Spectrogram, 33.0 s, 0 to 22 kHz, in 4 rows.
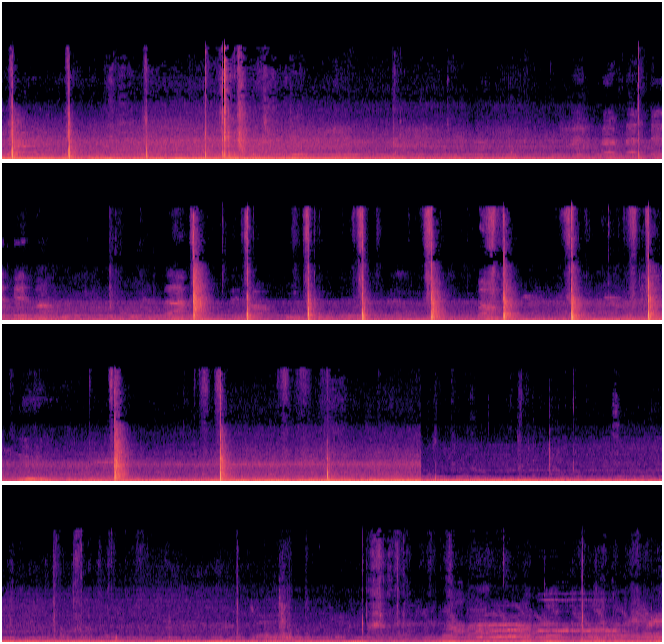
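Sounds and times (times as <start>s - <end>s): sharp knocks: 14.5s - 15.6s, 17.8s - 18.2s.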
